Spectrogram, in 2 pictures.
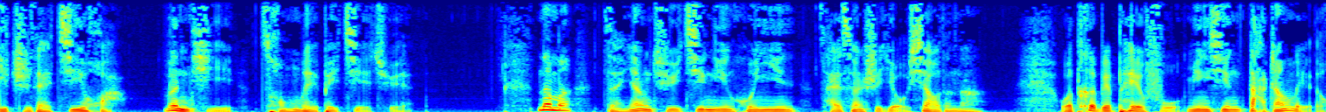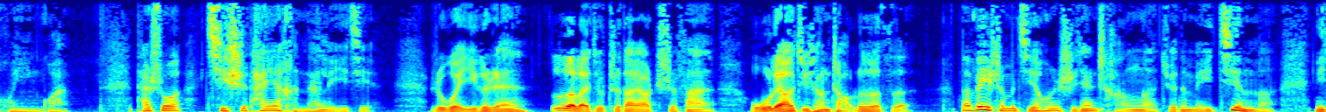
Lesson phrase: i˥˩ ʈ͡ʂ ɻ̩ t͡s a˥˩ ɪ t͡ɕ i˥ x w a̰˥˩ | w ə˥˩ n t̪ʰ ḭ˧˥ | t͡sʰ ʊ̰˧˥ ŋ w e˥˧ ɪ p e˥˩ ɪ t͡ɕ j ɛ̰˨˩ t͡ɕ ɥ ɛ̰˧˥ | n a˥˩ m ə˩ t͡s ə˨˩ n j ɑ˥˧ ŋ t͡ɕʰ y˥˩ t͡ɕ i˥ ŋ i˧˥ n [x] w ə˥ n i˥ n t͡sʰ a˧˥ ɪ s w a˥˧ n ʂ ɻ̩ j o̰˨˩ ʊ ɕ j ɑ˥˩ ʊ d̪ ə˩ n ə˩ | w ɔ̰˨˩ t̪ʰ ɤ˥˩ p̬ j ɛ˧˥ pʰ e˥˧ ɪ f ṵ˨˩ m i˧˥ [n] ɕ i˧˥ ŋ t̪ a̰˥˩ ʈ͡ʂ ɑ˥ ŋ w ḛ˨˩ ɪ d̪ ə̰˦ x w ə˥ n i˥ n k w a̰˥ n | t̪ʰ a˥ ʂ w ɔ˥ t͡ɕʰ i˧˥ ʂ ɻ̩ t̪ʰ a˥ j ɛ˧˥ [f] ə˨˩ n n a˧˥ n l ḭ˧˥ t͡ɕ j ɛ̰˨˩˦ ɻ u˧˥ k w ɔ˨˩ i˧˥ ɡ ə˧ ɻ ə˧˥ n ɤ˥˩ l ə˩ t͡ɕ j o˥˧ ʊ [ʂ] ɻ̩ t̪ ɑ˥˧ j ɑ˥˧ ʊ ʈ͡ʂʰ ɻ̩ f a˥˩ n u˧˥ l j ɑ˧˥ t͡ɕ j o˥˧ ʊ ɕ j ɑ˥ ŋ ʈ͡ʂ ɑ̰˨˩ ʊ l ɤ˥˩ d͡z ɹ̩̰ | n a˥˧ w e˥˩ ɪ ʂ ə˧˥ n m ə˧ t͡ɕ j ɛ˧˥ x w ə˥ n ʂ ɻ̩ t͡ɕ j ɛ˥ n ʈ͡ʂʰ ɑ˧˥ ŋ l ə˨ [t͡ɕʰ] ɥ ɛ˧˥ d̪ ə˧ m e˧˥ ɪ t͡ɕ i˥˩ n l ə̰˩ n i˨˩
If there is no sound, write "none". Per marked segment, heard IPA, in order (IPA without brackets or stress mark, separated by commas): x, ŋ, x, ʈ͡ʂ, t͡ɕ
